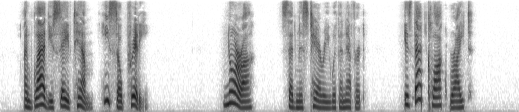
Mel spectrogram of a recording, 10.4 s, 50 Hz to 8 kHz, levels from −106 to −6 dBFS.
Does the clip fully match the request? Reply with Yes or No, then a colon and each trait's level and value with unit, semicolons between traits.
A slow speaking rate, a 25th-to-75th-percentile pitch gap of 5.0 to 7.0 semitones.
Yes: slow, 110 wpm; wide, 5.4 semitones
